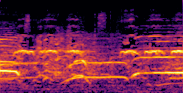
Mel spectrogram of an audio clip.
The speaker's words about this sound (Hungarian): Ugye most a kettes villamos itt halad el a tömeg mellett, és a most fog megállni.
